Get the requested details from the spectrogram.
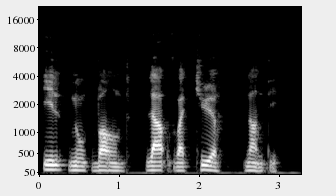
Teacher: So we have ENT, and that ENT, which is silent on the end of verbs, just helps us hear that D before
